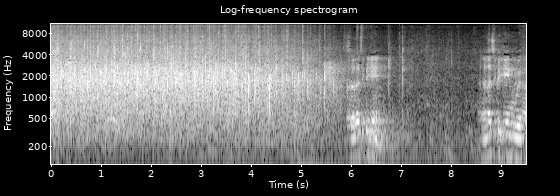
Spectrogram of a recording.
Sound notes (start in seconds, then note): 6.6 applause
